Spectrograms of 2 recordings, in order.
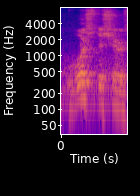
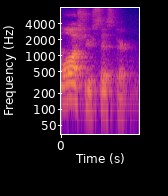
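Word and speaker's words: Worcestershire: So, we are going to add some woroo sauce. That is how you say it. Woo. It's not wash your sister.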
